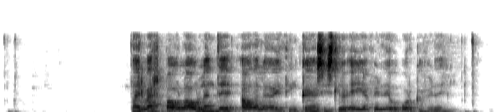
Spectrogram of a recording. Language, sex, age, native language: Icelandic, female, 40-49, Icelandic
